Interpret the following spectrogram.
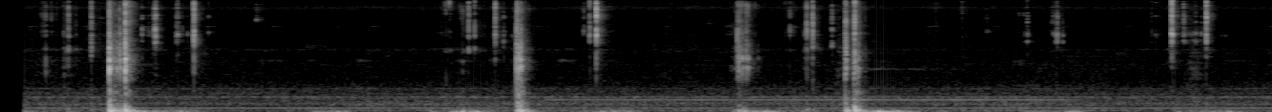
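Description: Snap-off utility knife blade cutting through a bar of green painted soap: sharp, crisp cracks as pieces break away, the loudest about a second in and three more over the following seconds, with small clicks between. A faint steady hum runs underneath.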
